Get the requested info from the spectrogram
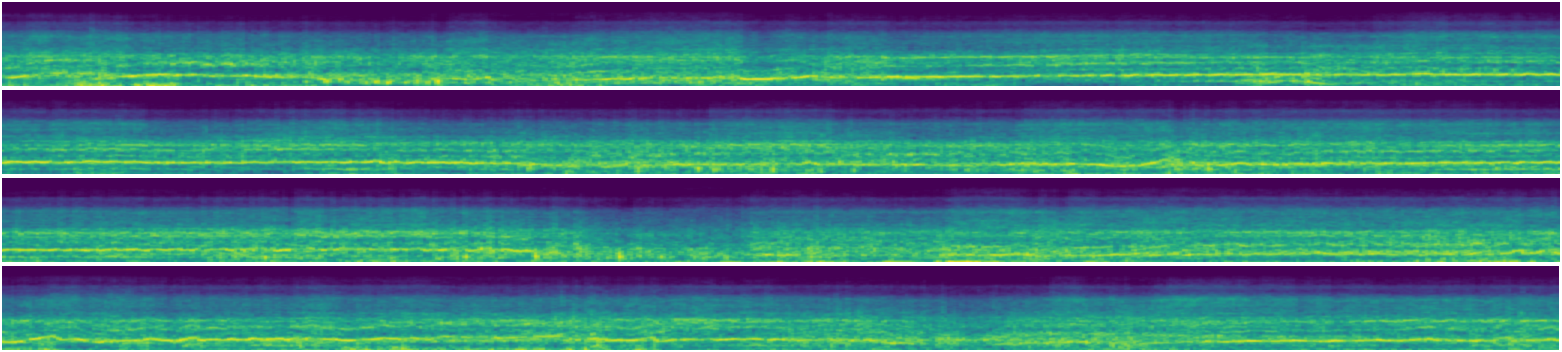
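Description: Electric dirt bike's motor whining, its pitch rising and falling as the rider speeds up and slows through the turns, over a low rumble of tyres on dirt.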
